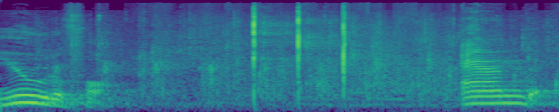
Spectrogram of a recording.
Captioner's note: applause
